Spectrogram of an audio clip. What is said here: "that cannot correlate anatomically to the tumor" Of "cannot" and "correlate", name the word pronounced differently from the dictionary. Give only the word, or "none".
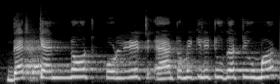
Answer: correlate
